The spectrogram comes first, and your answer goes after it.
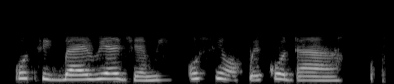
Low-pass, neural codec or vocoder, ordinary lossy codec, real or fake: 3.6 kHz; none; none; real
